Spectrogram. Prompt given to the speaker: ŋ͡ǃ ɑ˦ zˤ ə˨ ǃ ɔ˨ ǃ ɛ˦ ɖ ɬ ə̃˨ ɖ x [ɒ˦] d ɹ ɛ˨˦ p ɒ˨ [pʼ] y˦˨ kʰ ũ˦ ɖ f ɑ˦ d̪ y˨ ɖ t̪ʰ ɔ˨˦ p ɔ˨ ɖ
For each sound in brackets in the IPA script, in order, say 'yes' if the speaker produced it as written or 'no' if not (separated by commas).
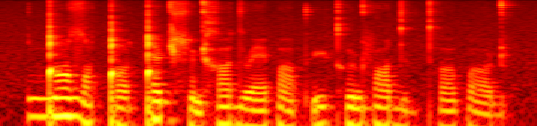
yes, yes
